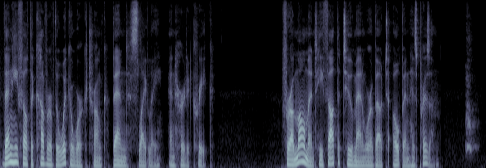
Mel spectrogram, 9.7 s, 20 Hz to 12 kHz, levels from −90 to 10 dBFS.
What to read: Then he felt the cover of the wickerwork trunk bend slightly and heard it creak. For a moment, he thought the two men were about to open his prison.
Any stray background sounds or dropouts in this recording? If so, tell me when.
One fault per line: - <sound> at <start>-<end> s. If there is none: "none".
- bark at 9.3-9.6 s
